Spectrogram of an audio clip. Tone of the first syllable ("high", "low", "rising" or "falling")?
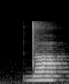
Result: low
